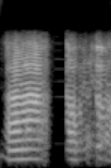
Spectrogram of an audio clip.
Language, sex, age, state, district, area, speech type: Kashmiri, male, 18-30, Jammu and Kashmir, Anantnag, rural, conversation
